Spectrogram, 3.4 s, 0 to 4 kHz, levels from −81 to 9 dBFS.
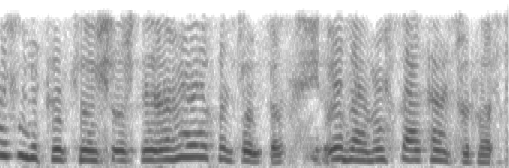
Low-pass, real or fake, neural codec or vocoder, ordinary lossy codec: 3.6 kHz; fake; codec, 16 kHz, 2 kbps, FreqCodec, smaller model; none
